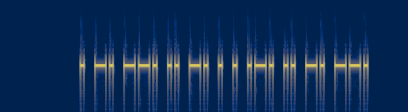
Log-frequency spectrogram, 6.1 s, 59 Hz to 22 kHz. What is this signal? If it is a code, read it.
Morse code, heard as a keyed tone, about 22 wpm, 700 Hz. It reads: ENGINEERING
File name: practice / 22wpm / Eleven Letter Words - 22wpm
